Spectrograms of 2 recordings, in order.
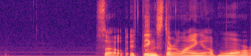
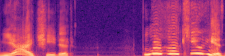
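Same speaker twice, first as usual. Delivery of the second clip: mocking singer; 5 dB louder than usual. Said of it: "Be like".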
